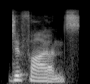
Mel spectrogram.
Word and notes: defiance: Indian

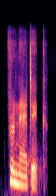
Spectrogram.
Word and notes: frenetic: Indian

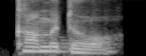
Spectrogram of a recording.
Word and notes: commodore: Indian

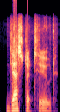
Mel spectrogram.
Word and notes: destitute: American English

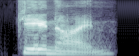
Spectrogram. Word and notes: canine: Indian

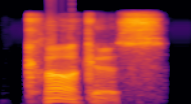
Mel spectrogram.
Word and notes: carcass: British English

